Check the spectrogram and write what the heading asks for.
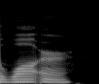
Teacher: that T often gets swallowed entirely, deep in the back of the throat , turning better into something closer to bayer, and water into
